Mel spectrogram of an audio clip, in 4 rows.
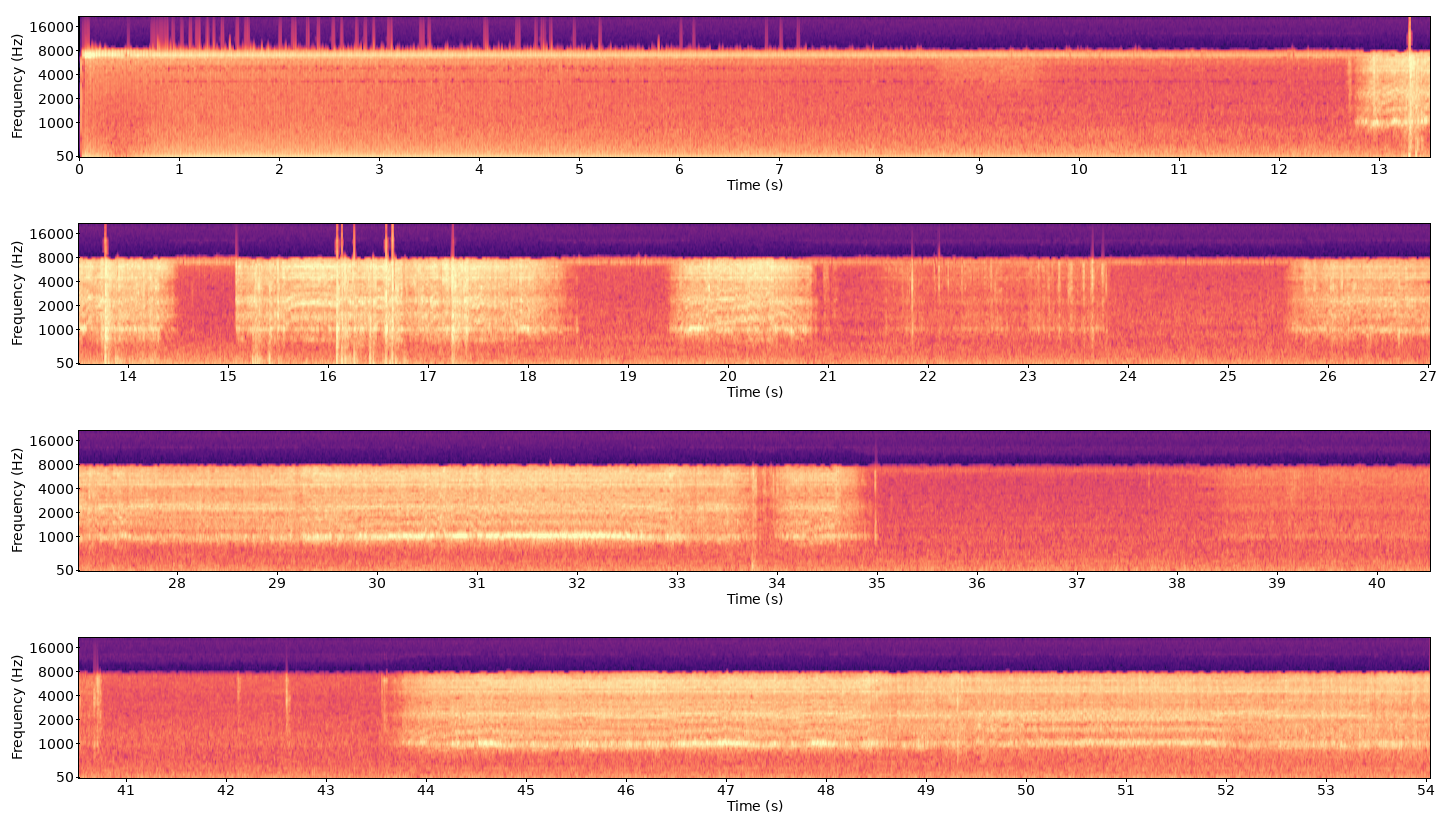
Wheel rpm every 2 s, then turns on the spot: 0, 0, 0, 0, 0, 0, 60, 100, 190, 40, 50, 20, 10, 100, 110, 110, 100, 30, 0, 10, 10, 20, 100, 110, 110, 110, 110.
22-24 38-42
